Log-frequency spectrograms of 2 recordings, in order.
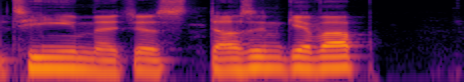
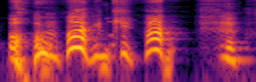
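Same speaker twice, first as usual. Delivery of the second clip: high, slow, laughing oh my God; real laugh through the words; laughing disbelief; 14 semitones higher, 9 dB louder, slower than usual. Real, not acted. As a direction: crack up in disbelief. Laughing at the hypocrisy.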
